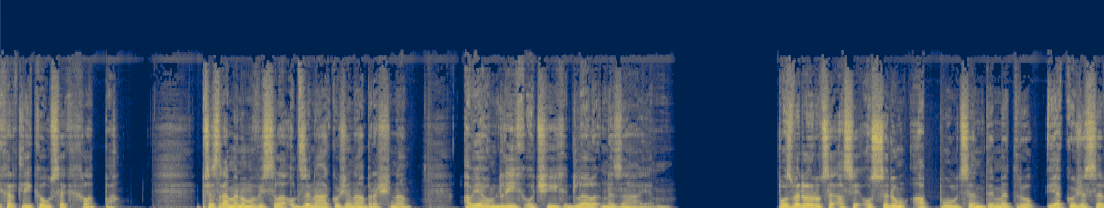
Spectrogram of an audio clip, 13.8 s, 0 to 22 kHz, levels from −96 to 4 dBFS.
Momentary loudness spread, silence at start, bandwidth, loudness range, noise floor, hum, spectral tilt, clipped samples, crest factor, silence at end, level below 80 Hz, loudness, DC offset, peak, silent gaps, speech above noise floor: 9 LU; 0 s; 16.5 kHz; 3 LU; -48 dBFS; none; -5 dB/octave; under 0.1%; 16 dB; 0 s; -30 dBFS; -15 LUFS; under 0.1%; 0 dBFS; 8.49-9.70 s; 34 dB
